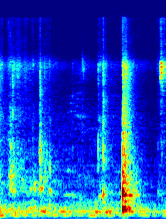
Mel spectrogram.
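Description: A single sharp thump about one and a half seconds in, with faint voices underneath.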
